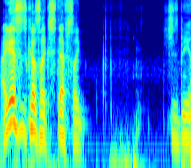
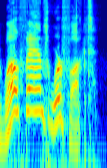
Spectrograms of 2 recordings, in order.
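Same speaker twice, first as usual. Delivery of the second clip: quoted commentator; 8 semitones higher, 5 dB louder, slower than usual. Retold or imitated. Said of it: "To quote Dana Winwood".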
